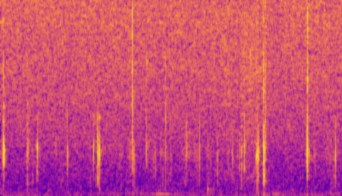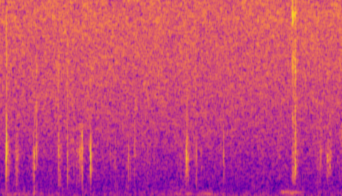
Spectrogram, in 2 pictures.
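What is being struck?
Plastic squeeze tube.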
